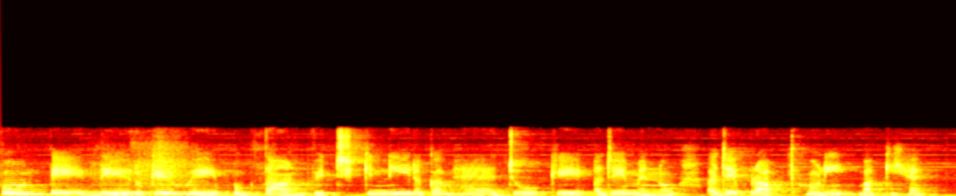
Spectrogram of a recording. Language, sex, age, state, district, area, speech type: Punjabi, female, 18-30, Punjab, Kapurthala, urban, read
